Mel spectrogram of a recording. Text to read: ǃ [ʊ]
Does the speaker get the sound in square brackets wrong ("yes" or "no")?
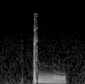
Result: yes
